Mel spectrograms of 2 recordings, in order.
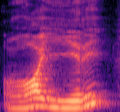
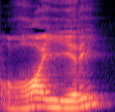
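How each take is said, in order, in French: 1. La première voyelle est sombre et fortement emphatique. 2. La première voyelle est sombre et fortement emphatique.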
